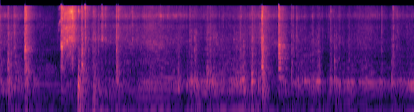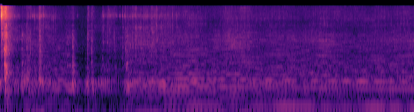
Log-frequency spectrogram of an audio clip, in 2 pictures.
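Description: Takara Tomy Beyblade Burst tops, Cyclone Ragnaruk and Ultimate Valkyrie, spinning in a plastic stadium, with several sharp clacks as they hit each other and the stadium wall in the first half, then spinning on more steadily.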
